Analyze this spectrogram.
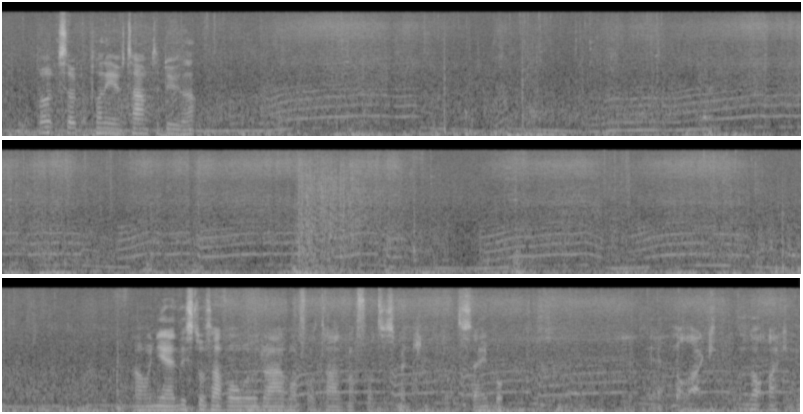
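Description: Tyres crunch and skid over loose gravel.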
